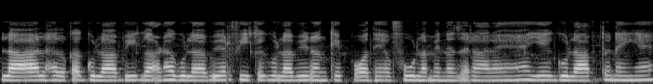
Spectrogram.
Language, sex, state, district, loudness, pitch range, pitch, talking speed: Hindi, female, Delhi, New Delhi, -17 LUFS, 190-200 Hz, 195 Hz, 200 wpm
